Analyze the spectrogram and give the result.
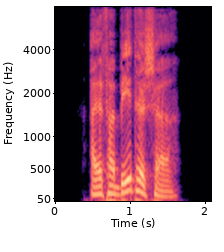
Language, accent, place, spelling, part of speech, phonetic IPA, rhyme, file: German, Germany, Berlin, alphabetischer, adjective, [alfaˈbeːtɪʃɐ], -eːtɪʃɐ, De-alphabetischer.ogg
- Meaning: inflection of alphabetisch: 1. strong/mixed nominative masculine singular 2. strong genitive/dative feminine singular 3. strong genitive plural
